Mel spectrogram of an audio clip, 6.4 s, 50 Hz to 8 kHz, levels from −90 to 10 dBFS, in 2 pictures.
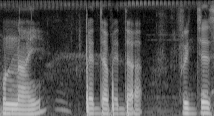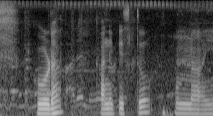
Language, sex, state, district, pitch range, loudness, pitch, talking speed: Telugu, male, Andhra Pradesh, Sri Satya Sai, 120-140 Hz, -20 LUFS, 125 Hz, 65 wpm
